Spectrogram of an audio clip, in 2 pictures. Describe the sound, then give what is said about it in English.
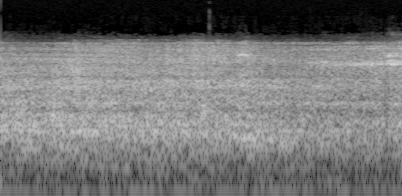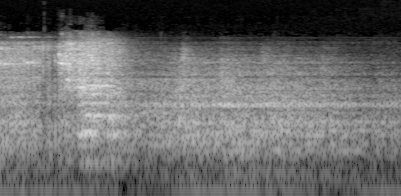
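A seven-car local train rolls into the station with a loud, steady rumbling roar that holds throughout, swelling briefly into a harsher hiss partway through before settling back. No voices are heard. “Here comes the local.”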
